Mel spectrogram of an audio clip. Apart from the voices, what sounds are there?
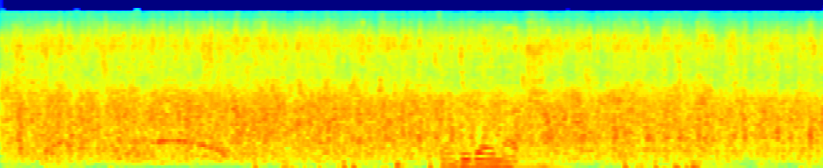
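round of applause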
